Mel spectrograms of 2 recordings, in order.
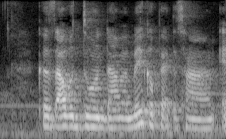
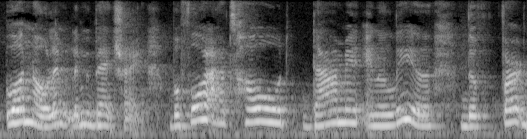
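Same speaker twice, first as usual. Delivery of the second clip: ordinary talk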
